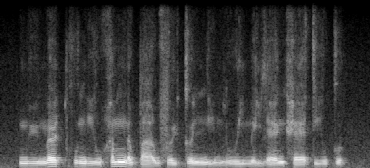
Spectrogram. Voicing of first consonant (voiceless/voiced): voiced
